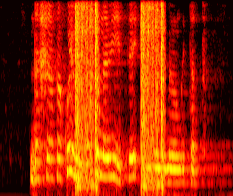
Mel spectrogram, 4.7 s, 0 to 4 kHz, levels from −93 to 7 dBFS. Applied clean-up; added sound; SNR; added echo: none; Glass; -3 dB; reverberation time 1.2 s.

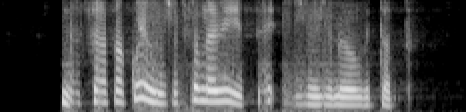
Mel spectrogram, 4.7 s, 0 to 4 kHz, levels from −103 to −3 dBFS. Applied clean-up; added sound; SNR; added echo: neural separator model SepFormer WHAMR!.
